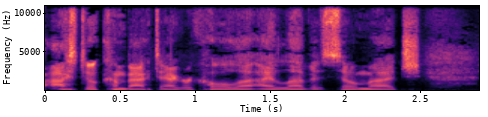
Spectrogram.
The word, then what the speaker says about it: Agricola: stays the same champion in midgard and then Agricola I know it's pronounced Agricola but a southerner is called Agricola love Agricola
